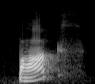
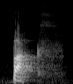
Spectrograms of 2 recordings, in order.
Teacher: Notice how much more my jaw drops for the ah sound for the short O than for the short U.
